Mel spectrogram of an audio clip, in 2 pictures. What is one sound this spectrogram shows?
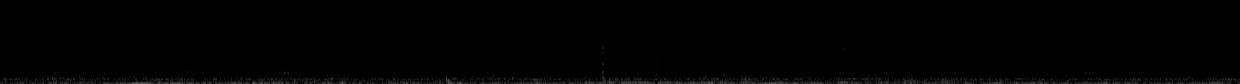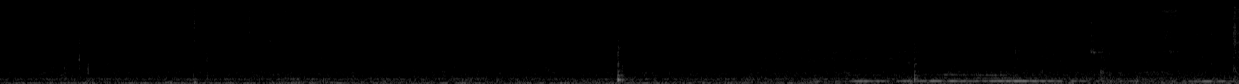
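Yarn rustles softly as hands sew pieces of a crocheted toy together.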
